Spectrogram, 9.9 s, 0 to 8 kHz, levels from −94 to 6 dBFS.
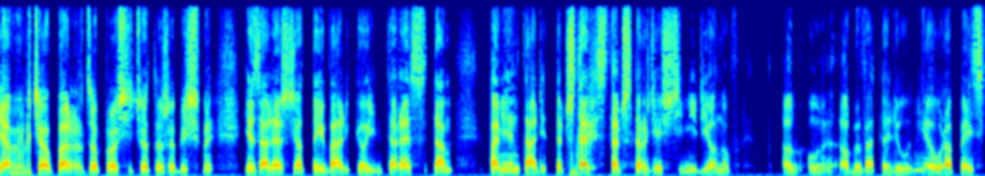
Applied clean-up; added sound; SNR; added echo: neural diffusion model UNIVERSE++.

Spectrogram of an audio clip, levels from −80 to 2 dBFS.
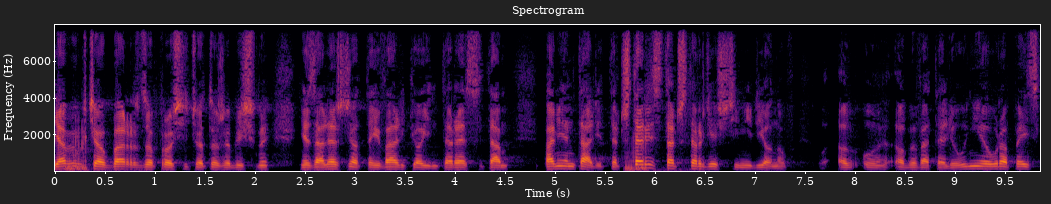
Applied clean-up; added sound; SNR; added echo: none; Fart; 13 dB; none.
